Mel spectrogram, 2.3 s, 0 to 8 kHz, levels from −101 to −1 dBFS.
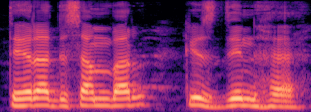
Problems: none marked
